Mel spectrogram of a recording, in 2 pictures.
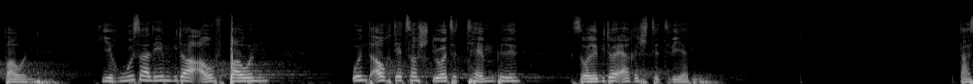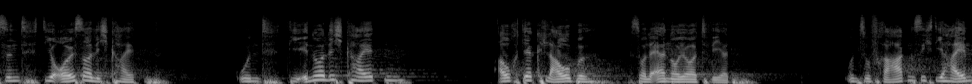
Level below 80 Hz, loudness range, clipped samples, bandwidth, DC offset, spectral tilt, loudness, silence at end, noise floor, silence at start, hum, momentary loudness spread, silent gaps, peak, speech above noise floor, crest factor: -44 dBFS; 5 LU; under 0.1%; 10.5 kHz; under 0.1%; -7 dB/octave; -29 LUFS; 0 s; -80 dBFS; 0 s; none; 12 LU; none; -12 dBFS; 53 dB; 18 dB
